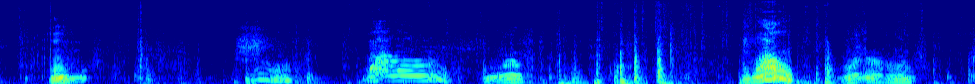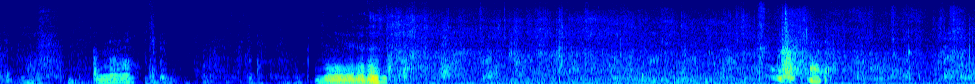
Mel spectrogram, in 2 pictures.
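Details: Lion cubs at play in the wild: a run of low, harmonic moaning and mewing calls in quick short bouts, then a steady background hiss after about thirteen seconds with one more muffled call.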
